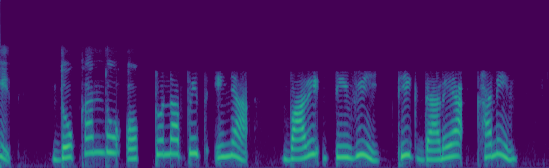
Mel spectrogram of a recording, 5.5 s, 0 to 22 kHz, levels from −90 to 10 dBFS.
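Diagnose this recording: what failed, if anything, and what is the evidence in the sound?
Handover gap at 1.36 to 1.52 s, a network-stage failure. The speech fades out within a few tens of milliseconds and stays silent for 160 ms while the call switches networks. No speech frames reach the receiver in that interval, so whatever was said there is lost.

Fallback to narrowband from 1.52 s to the end, a codec-stage change. Before the gap, the AMR wideband (HD Voice) codec carries clean speech. Afterwards nothing remains above 4 kHz and the voice sounds duller and rougher, which fits a drop to AMR-NB at 12.2 kbit/s.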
